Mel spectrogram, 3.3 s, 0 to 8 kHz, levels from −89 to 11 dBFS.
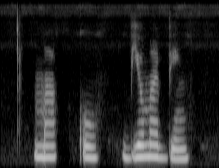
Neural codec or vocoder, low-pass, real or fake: codec, 16 kHz in and 24 kHz out, 1 kbps, XY-Tokenizer; 7.2 kHz; fake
